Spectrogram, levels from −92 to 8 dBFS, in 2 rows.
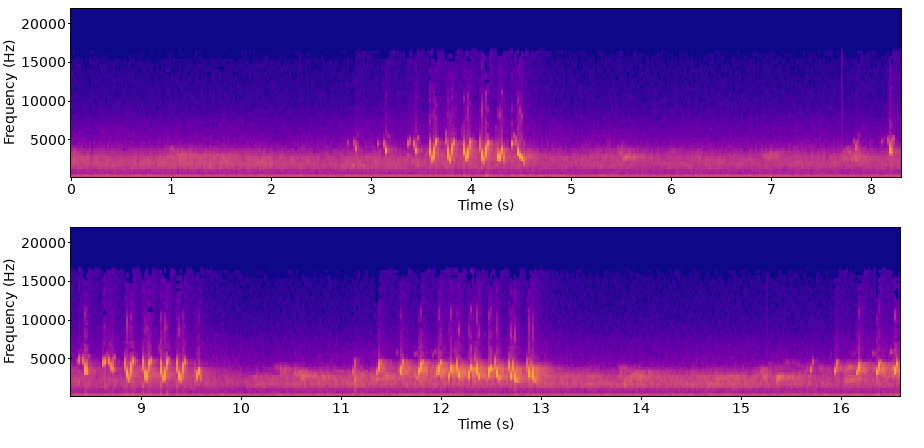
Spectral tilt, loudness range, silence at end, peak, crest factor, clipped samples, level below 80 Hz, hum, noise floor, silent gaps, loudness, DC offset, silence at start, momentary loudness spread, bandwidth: -2 dB/octave; 15 LU; 0 s; -6 dBFS; 18 dB; under 0.1%; -44 dBFS; 60 Hz at -45 dBFS; -39 dBFS; none; -17 LUFS; under 0.1%; 0 s; 25 LU; 16 kHz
